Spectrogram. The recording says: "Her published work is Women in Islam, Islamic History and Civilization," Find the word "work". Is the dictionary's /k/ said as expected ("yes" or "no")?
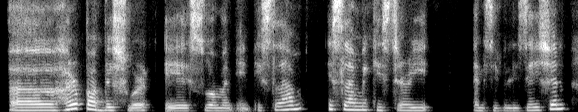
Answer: yes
